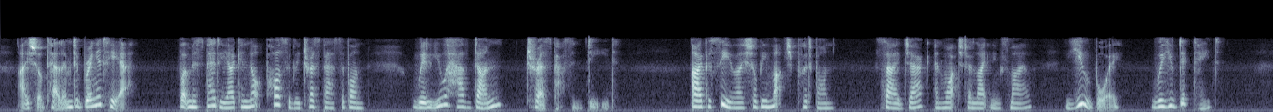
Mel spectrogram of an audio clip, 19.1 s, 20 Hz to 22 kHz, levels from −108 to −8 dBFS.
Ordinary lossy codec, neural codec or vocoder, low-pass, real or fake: AAC, 32 kbps; none; 5.4 kHz; real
